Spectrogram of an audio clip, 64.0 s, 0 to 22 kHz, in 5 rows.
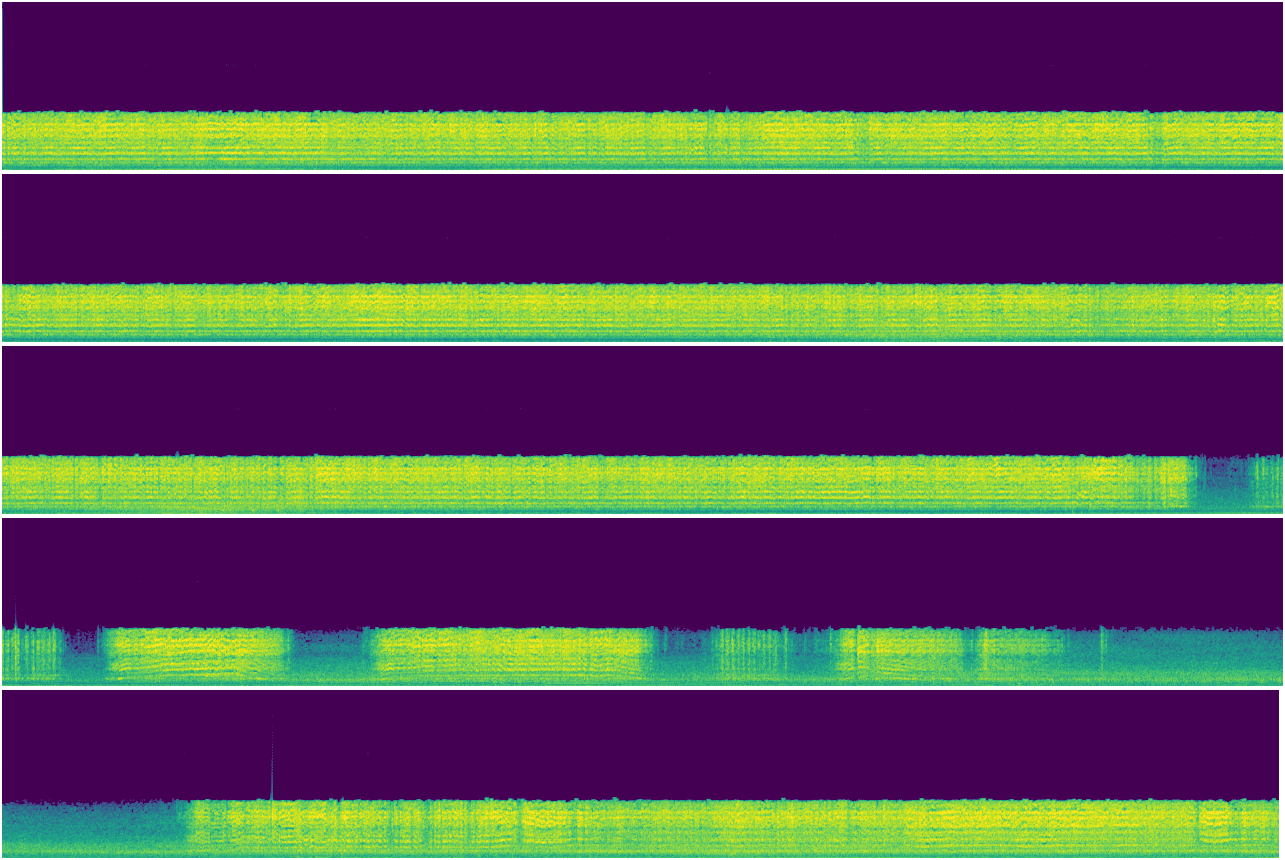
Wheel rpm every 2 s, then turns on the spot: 200, 200, 200, 200, 200, 200, 200, 200, 190, 200, 200, 200, 200, 200, 200, 200, 200, 200, 170, 50, 110, 110, 110, 50, 10, 0, 40, 200, 210, 230, 230, 230.
38-40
